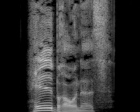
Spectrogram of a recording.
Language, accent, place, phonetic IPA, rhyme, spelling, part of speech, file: German, Germany, Berlin, [ˈhɛlbʁaʊ̯nəs], -ɛlbʁaʊ̯nəs, hellbraunes, adjective, De-hellbraunes.ogg
- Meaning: strong/mixed nominative/accusative neuter singular of hellbraun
